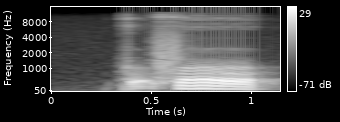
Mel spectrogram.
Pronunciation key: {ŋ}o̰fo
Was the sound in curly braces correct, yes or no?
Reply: no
